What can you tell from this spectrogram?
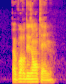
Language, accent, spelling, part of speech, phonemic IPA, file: French, France, avoir des antennes, verb, /a.vwaʁ de.z‿ɑ̃.tɛn/, LL-Q150 (fra)-avoir des antennes.wav
- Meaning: to be very perceptive, intuitive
